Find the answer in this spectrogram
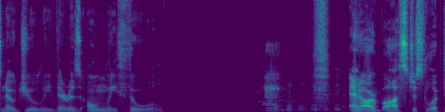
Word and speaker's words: Thule: And it was a Thule, although most people say Thule, it's technically pronounced Thule.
